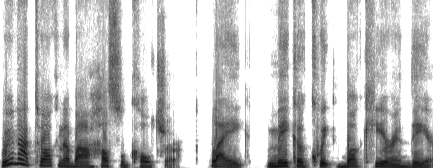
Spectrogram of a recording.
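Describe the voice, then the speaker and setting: In a Jamaican accent, a woman's voice swings very widely in pitch, recorded dry and close with no echo. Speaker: podcast host. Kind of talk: podcast monologue. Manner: conversational.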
